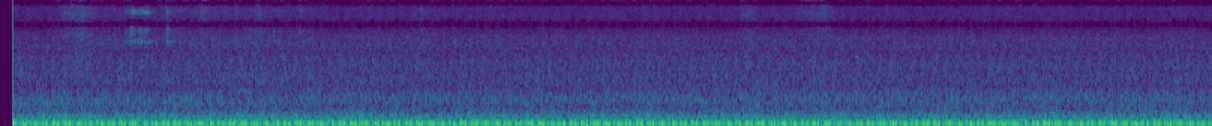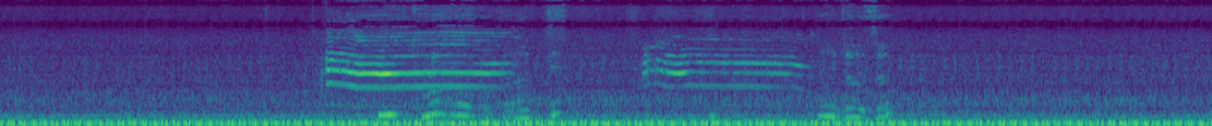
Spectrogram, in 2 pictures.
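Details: Sacchan, a male rescue cat living at Kazano Kobo, calls loudly to be let outside over a running washing machine, though rain makes him hesitate. Two drawn-out, harmonic-rich meows arrive near the end, set against a constant low mechanical hum.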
